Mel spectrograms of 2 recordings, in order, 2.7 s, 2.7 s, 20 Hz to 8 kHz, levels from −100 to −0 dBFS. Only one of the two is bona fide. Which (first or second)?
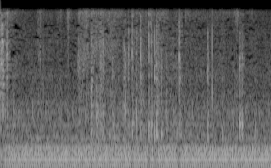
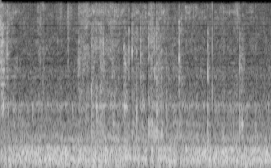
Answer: first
